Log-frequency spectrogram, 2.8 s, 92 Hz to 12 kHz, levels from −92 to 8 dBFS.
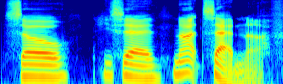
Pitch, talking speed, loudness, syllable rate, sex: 140 Hz, 125 wpm, -19 LUFS, 2.9 syllables/s, male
